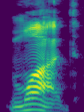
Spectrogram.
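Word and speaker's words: mbád: Therefore, we have for the letter B example, this becomes MB and is pronounced as an M sound. For example, the word bad meaning boat would become mad.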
